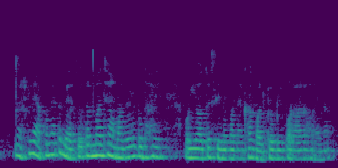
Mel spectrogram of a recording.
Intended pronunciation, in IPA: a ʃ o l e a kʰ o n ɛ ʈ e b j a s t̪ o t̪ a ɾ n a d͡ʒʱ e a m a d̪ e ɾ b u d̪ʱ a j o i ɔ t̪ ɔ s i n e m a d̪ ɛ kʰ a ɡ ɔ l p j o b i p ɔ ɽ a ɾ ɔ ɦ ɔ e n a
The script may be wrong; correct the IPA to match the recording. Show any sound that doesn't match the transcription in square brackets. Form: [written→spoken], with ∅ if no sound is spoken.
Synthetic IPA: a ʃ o l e a kʰ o n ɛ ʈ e b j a s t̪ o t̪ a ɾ [n→m] a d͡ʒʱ e a m a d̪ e ɾ b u d̪ʱ a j o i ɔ t̪ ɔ s i n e m a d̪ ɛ kʰ a ɡ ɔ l p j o b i p ɔ ɽ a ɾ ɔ ɦ ɔ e n a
